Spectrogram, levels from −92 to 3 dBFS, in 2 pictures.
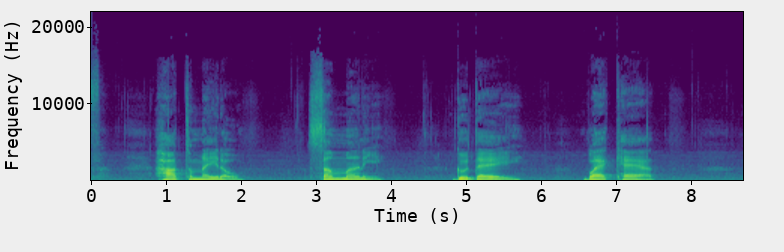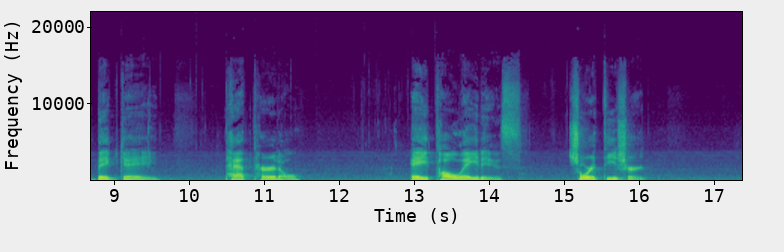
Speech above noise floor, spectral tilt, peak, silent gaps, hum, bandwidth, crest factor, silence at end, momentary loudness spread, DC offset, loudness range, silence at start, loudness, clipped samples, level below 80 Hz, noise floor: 32 dB; -6 dB/octave; 0 dBFS; none; none; 14 kHz; 20 dB; 1.3 s; 20 LU; under 0.1%; 5 LU; 0 s; -17 LUFS; under 0.1%; -40 dBFS; -48 dBFS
